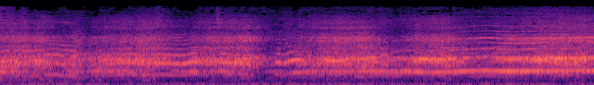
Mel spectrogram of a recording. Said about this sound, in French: J'aime bien les voir le matin, euh, leur ouvrir et les voir dans les champs. Il y a quelque chose d'apaisant dans le poulailler aussi. Euh, ça me fait du bien de d'aller ici quoi.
